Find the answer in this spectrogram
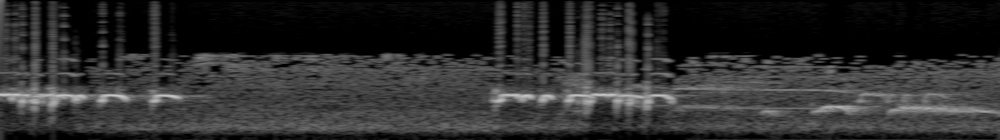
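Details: Zebra dove song to stir a quiet dove into singing: two stuttering bursts of rapid clipped coos, then a drawn-out lower rolling coo phrase near the end, background hiss.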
